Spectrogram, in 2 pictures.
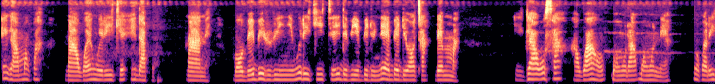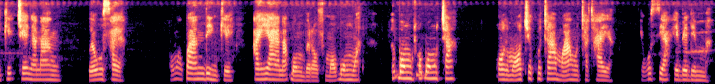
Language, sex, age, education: Igbo, female, 30-45, tertiary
